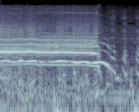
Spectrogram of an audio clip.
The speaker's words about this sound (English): Vancouver Mixtape, let me hear you scream!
